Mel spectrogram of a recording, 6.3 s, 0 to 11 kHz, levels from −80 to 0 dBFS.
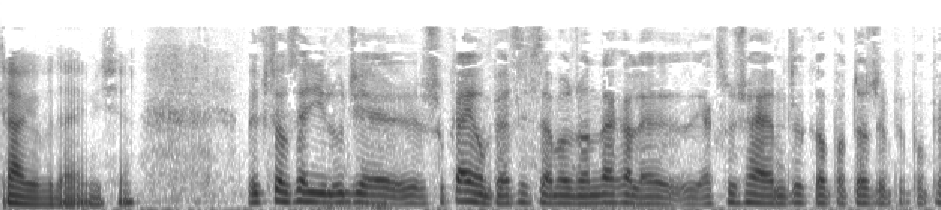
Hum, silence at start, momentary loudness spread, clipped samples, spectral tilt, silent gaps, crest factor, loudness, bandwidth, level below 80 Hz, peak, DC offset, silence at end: none; 0 s; 11 LU; under 0.1%; -7 dB/octave; none; 18 dB; -22 LUFS; 7.4 kHz; -46 dBFS; -2 dBFS; under 0.1%; 0 s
